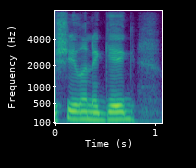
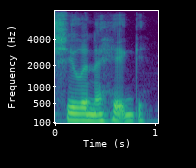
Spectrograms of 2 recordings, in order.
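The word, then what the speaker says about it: Sheela na gig: a gig opening now I've heard an Irish person say shilling a gig but I've also read that it's pronounced shilling a hIgG as far as Gaelic goes thank you lady Crone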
